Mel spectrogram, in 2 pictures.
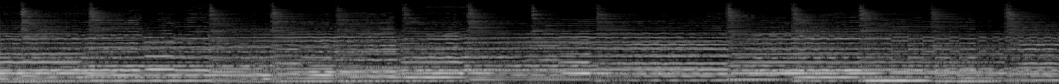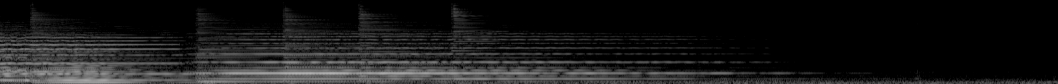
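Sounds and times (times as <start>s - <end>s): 
basso continuo playing a trio sonata in C major: 0.0s - 18.8s
two violins playing a trio sonata in C major: 0.0s - 18.8s.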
